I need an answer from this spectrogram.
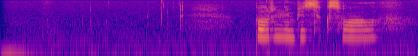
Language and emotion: Russian, neutral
